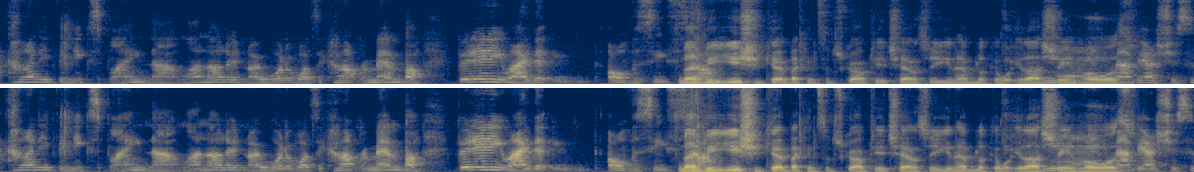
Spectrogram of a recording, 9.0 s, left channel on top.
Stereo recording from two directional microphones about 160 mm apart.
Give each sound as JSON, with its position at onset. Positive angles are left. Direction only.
{"t": 0.1, "sound": "speech", "side_deg": 5}
{"t": 5.1, "sound": "speech", "side_deg": -45}
{"t": 8.5, "sound": "speech", "side_deg": 10}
